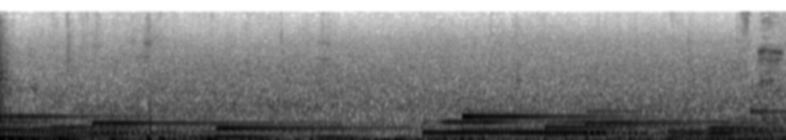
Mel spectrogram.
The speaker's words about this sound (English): And then rain sounds.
